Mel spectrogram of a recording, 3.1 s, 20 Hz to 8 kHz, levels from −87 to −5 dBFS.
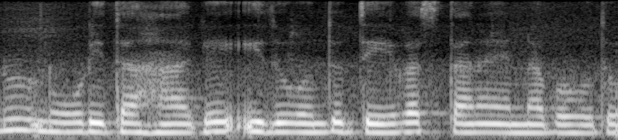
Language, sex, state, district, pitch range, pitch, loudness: Kannada, female, Karnataka, Raichur, 185-200 Hz, 190 Hz, -14 LUFS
